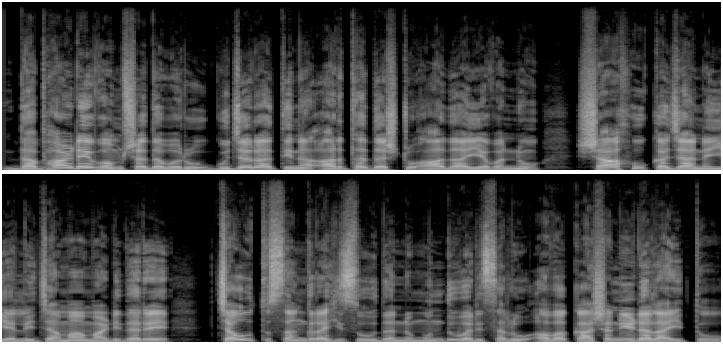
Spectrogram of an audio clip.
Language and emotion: Kannada, neutral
